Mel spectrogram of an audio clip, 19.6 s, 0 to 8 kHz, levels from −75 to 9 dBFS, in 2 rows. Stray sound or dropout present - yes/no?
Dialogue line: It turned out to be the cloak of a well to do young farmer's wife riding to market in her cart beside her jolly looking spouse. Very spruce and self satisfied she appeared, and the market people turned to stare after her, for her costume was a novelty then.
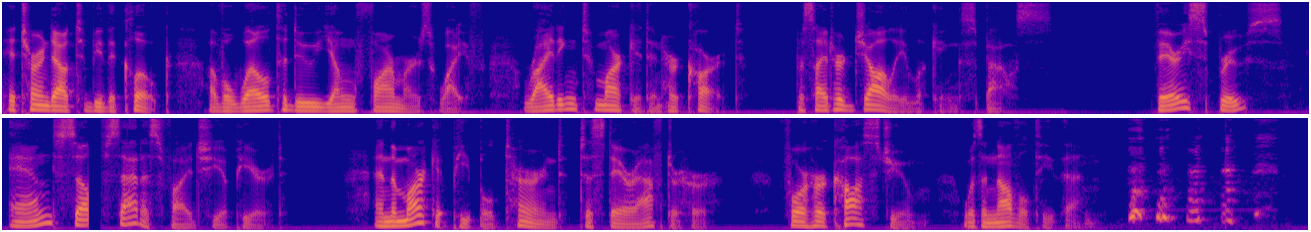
yes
